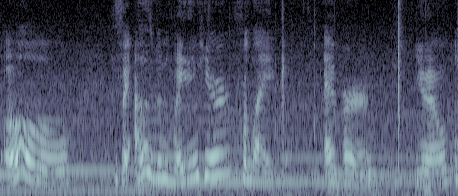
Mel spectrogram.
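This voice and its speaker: A woman's voice: a little high, low-quality recording. A woman hosting a game playthrough, narrating it and adding playful, slangy, casual reactions. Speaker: gaming channel host. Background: background music.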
